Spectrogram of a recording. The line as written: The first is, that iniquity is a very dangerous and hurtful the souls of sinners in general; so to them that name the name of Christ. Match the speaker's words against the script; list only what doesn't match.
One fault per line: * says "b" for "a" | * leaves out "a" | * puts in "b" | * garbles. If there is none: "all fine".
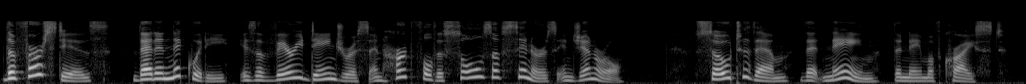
all fine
